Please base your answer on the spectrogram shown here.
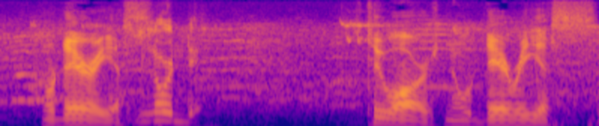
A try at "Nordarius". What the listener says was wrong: No, there's no I in there. Nordarius.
